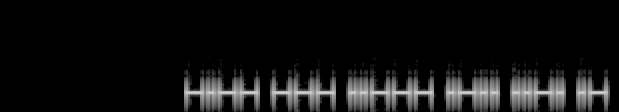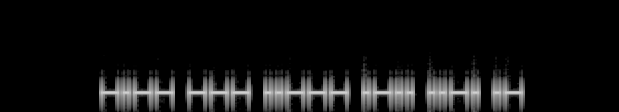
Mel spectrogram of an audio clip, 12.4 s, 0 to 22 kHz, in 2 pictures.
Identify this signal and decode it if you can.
Morse code, heard as a keyed tone, about 22 wpm, 700 Hz. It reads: YO2LFA YO2LFA
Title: DXCC-100 Call Signs - 6 Characters - Repeated 2x - 22wpm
